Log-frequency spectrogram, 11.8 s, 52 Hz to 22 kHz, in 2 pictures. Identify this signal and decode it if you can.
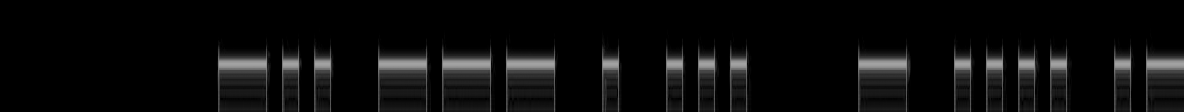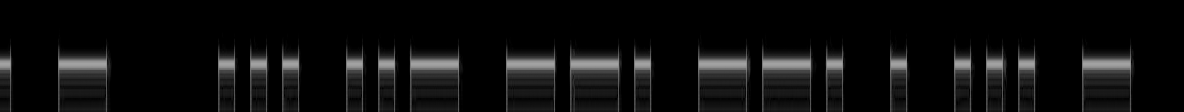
Morse code, heard as a keyed tone, about 15 wpm, 700 Hz. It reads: DOES THAT SUGGEST
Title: Sentences from Top 1300 Words 15wpm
